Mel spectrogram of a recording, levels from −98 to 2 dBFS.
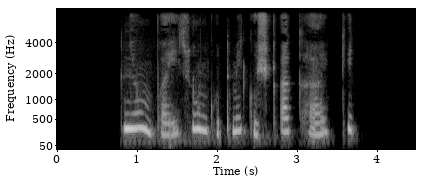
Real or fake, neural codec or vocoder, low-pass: real; none; 7.2 kHz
